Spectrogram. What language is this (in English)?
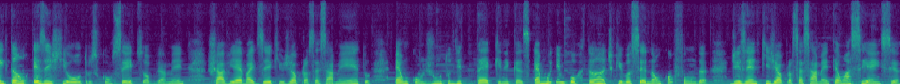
Portuguese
